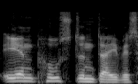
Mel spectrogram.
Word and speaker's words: Ian Puleston-Davies: My guest today is a super talented actor by the name of Ian Puleston-Davies. How are you, Ian? Even better. You pronounce it the right way.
